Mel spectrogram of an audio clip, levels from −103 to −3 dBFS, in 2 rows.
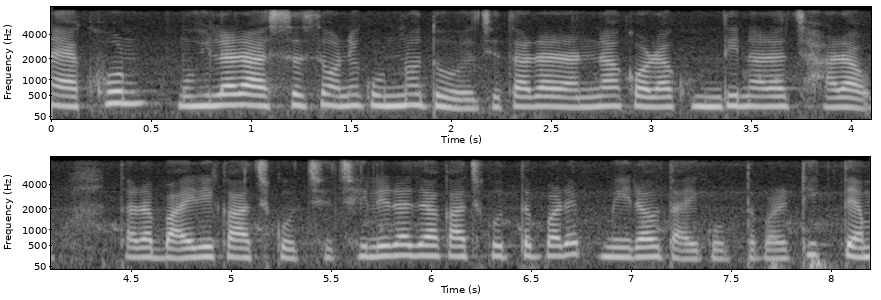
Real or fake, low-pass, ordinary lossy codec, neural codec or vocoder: real; 7.2 kHz; none; none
